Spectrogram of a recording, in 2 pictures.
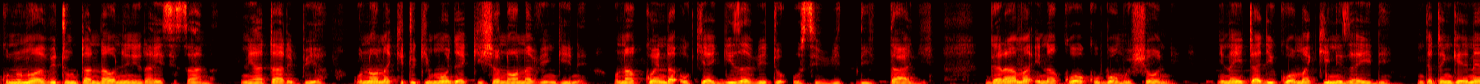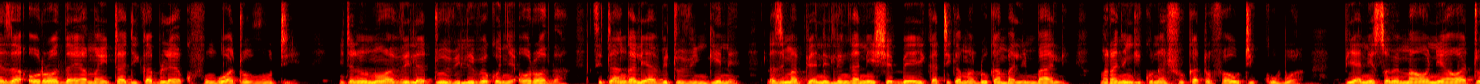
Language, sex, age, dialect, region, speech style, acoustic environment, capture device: Swahili, male, 18-24, Kenya - Mombasa, Kenya, happy; anxious, people talking; music; nature, mobile / Linux / Chrome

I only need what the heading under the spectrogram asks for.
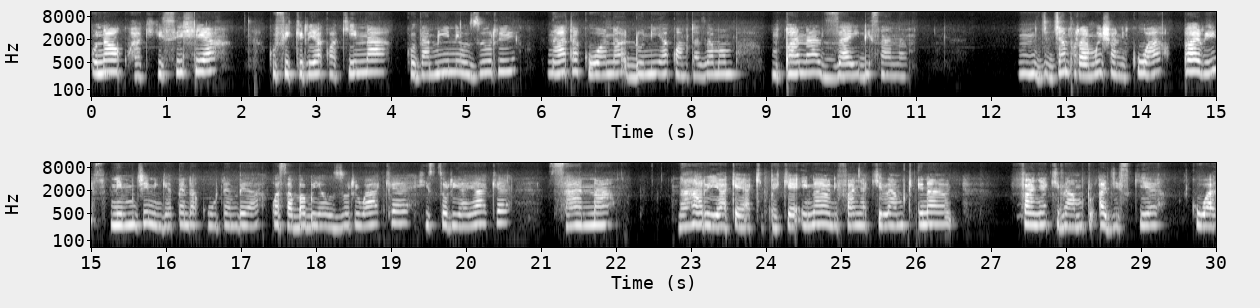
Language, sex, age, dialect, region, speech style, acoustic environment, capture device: Swahili, female, 25-34, Kenya - Nairobi Sheng-influenced, Kenya, relaxed; excited; focused; happy, nature; silence; appliances, mobile / Linux / Chrome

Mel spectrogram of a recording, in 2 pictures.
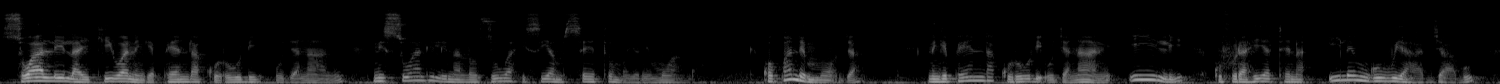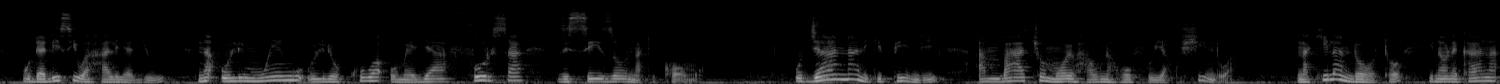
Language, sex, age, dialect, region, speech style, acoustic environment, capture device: Swahili, male, 25-34, Kenya - Nairobi Sheng-influenced, Kenya, happy; anxious; excited; focused, silence; music, desktop / macOS / Chrome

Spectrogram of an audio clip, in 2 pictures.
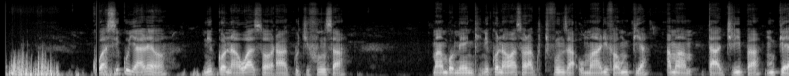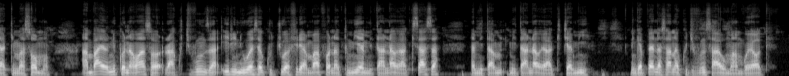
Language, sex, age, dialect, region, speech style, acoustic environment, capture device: Swahili, male, 25-34, Kenya - Mombasa, Kenya, relaxed, nature, mobile / Linux / Chrome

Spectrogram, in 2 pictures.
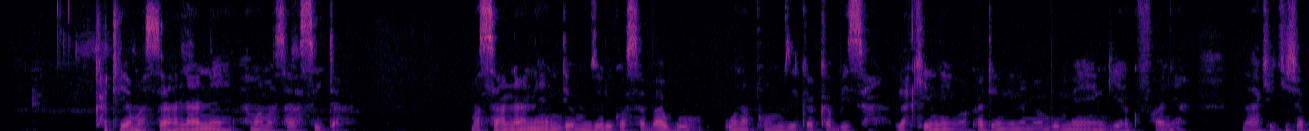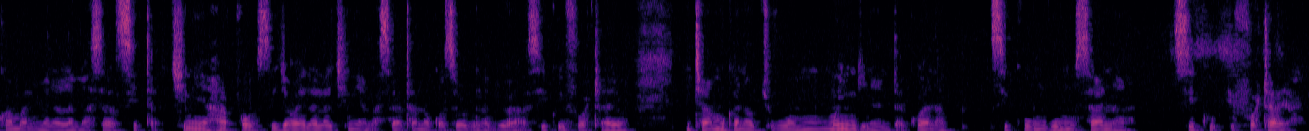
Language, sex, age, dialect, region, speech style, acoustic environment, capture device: Swahili, male, 25-34, Kenya - Nairobi Sheng-influenced, Kenya, happy, nature, mobile / Linux / Chrome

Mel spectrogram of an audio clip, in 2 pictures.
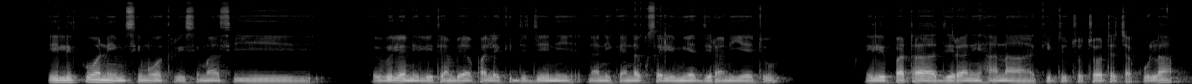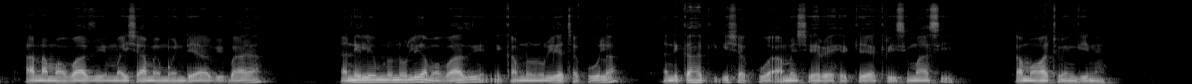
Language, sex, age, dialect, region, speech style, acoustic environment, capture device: Swahili, male, 25-34, Kenya - Nairobi Sheng-influenced, Kenya, relaxed; happy; excited; focused, nature; silence; appliances, mobile / Linux / Chrome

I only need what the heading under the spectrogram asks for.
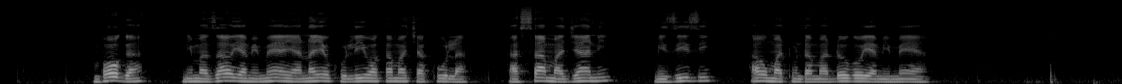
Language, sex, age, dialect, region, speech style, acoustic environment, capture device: Swahili, male, 25-34, Kenya - Mombasa, Kenya, anxious; relaxed; excited, silence, desktop / Windows / Edge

